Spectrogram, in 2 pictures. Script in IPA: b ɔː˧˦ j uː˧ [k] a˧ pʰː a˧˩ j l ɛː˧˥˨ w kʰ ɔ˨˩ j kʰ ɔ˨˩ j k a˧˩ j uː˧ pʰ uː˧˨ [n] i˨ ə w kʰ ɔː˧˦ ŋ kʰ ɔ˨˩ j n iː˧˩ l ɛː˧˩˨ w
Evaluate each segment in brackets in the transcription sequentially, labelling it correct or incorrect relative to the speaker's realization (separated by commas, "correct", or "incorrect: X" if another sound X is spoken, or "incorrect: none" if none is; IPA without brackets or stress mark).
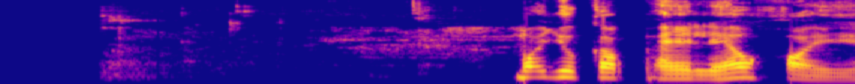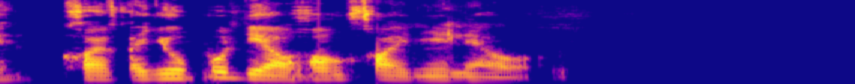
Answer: correct, incorrect: d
